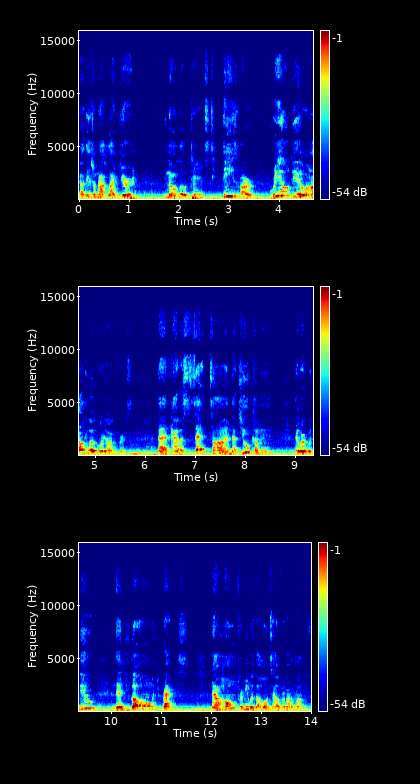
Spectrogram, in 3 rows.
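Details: 22-year-old man born prematurely at about one pound, vocal cords still developing as he grew and still not closing all the way; breathy voice from incomplete vocal fold closure.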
